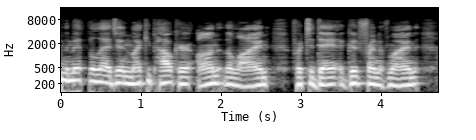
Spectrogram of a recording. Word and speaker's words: Pauker: So, Mikey Pauker, pronounced Pauker, is a devotional rock artist from Laguna Beach, California.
